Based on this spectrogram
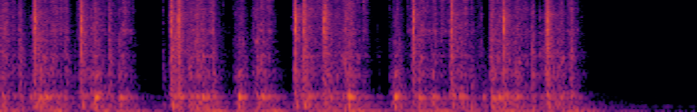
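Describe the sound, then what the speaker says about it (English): Rapid typewriter keystrokes from a video game scene, loud and close, arriving in dense bursts with short gaps between them before stopping abruptly near the end, with no voices. "Why is this typing sound so fucking loud?"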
